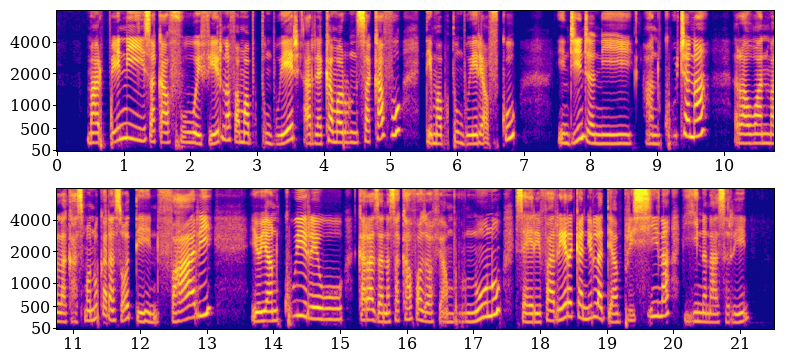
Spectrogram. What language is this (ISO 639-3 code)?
mlg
